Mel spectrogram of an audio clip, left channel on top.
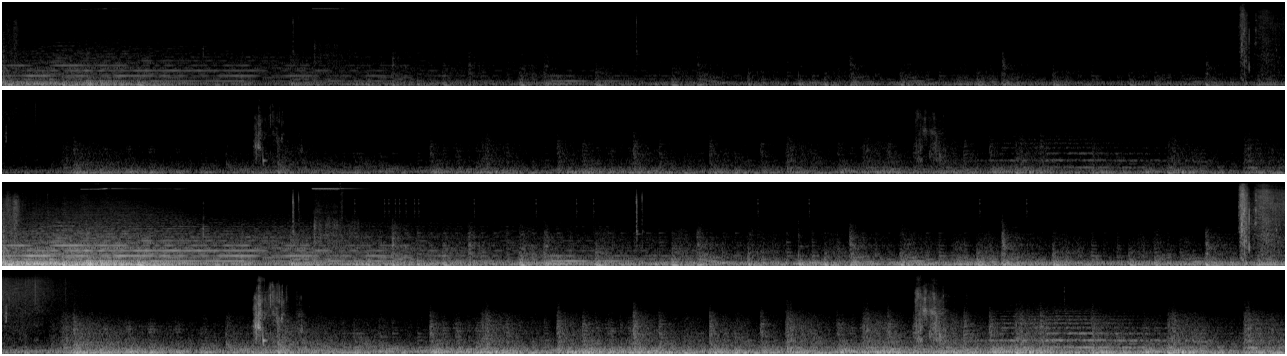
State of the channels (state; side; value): quieter; left; 15.4 dB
